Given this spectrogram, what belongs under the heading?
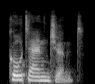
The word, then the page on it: cotangent: Indian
